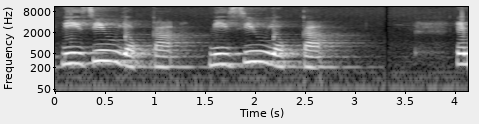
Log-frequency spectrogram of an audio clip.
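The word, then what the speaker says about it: 二十四日: Ngày 24 có phải là ni jiu yong nichi không? Vừa mới học xong phải là gì nhỉ? Ni jiu yok ka, ni jiu yok ka.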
